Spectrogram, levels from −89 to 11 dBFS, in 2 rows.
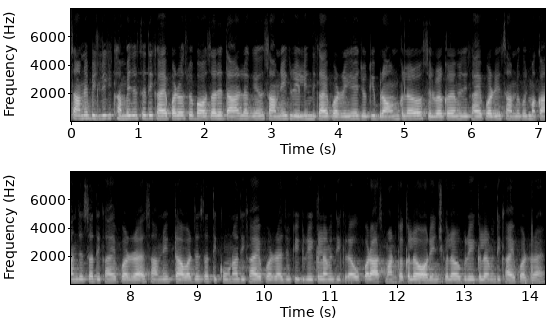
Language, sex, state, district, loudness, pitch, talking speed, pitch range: Hindi, female, Chhattisgarh, Sukma, -18 LUFS, 195 Hz, 300 wpm, 190-200 Hz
